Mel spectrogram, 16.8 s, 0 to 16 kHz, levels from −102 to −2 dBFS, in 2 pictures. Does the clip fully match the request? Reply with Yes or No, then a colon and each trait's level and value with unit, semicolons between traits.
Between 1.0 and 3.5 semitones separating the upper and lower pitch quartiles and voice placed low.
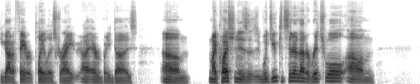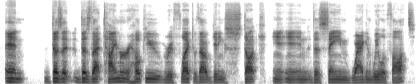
Yes: average, 2.9 semitones; low, 110 Hz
